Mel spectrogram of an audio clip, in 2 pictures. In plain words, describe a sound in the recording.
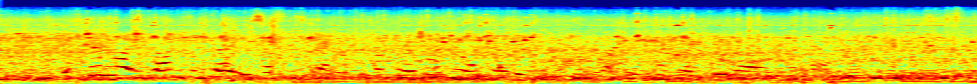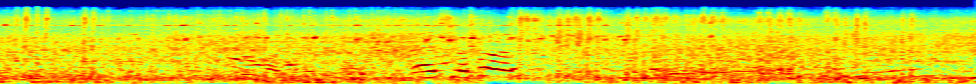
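Wind rushes past as the ride moves along outdoors.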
